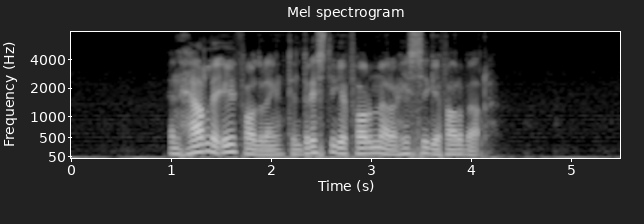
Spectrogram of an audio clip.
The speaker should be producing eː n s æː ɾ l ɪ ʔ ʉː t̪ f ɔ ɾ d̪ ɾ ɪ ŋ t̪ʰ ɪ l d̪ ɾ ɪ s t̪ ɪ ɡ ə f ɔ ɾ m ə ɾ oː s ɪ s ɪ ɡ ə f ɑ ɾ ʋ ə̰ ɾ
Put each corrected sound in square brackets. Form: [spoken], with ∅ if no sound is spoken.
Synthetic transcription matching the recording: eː n [h] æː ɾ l ɪ ʔ ʉː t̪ f ɔ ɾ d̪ ɾ ɪ ŋ t̪ʰ ɪ l d̪ ɾ ɪ s t̪ ɪ ɡ ə f ɔ ɾ m ə ɾ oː [h] ɪ s ɪ ɡ ə f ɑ ɾ ʋ ə̰ ɾ

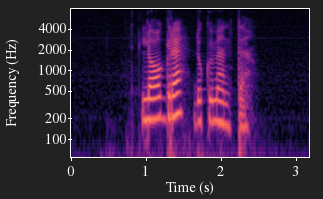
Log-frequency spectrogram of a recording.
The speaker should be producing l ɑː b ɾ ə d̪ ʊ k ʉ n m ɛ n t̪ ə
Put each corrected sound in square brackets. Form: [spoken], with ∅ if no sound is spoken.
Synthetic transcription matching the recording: l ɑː [ɡ] ɾ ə d̪ ʊ k ʉ [∅] m ɛ n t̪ ə

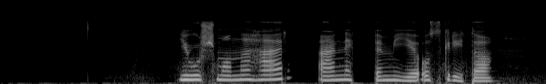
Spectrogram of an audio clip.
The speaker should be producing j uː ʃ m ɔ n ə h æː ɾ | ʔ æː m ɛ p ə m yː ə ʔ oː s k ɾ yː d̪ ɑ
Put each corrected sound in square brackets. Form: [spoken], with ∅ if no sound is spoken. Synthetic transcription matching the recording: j uː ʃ m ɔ n ə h æː ɾ | ʔ æː [ɳ] ɛ p ə m yː ə ʔ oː s k ɾ yː [t̪] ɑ

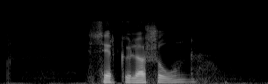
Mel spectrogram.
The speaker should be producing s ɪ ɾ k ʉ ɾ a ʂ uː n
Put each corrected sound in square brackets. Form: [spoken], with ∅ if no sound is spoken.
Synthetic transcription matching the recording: s ɪ ɾ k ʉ [l] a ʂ uː n

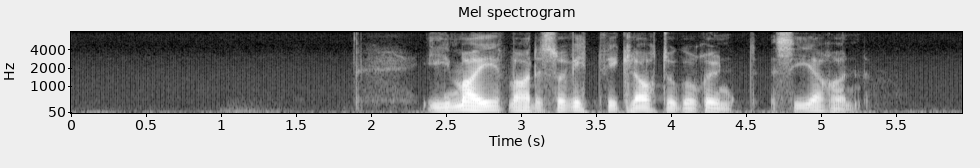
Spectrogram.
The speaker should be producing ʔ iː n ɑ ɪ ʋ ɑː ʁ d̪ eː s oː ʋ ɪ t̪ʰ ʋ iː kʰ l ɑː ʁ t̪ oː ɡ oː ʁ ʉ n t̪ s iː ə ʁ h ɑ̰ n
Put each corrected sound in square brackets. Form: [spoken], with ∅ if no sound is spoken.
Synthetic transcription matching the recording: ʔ iː [m] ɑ ɪ ʋ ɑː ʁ d̪ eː s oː ʋ ɪ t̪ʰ ʋ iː kʰ l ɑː ʁ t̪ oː ɡ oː ʁ ʉ n t̪ s iː ə ʁ h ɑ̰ n

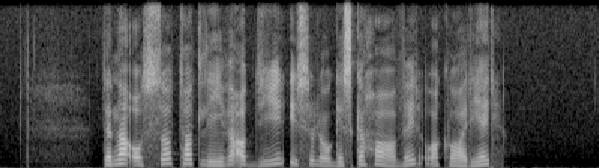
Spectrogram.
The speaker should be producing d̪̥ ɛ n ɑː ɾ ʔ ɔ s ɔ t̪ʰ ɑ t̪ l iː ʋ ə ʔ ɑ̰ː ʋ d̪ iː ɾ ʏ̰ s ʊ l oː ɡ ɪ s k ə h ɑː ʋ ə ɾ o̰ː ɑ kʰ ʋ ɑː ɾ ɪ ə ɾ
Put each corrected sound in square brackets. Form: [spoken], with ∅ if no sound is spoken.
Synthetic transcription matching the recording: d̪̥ ɛ n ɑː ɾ ʔ ɔ s ɔ t̪ʰ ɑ t̪ l iː ʋ ə ʔ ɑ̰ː ʋ d̪ [yː] ɾ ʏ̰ s ʊ l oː ɡ ɪ s k ə h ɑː ʋ ə ɾ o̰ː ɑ kʰ ʋ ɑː ɾ ɪ ə ɾ

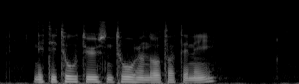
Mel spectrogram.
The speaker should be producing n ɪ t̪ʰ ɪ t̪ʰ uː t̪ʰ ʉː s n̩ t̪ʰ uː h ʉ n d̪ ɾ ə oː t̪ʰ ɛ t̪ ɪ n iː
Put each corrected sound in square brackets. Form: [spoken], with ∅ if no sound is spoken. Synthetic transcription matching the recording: n ɪ [t̪] ɪ t̪ʰ uː t̪ʰ ʉː s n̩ t̪ʰ uː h ʉ n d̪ ɾ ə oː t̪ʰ ɛ t̪ ɪ n iː

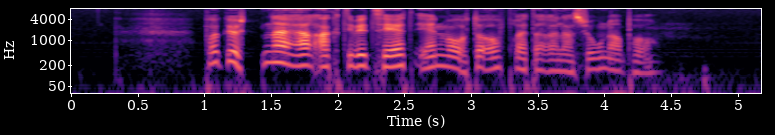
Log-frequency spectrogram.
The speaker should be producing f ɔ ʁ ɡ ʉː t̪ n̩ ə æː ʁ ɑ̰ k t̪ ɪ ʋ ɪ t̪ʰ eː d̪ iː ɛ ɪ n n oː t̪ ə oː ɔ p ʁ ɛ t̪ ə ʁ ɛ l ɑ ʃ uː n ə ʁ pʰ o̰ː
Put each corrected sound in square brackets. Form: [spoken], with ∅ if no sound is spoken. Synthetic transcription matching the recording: f ɔ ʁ ɡ [ʉ] t̪ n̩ ə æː ʁ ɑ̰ k t̪ ɪ ʋ ɪ t̪ʰ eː [t̪] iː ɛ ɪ n [m] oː t̪ ə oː ɔ p ʁ ɛ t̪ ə ʁ ɛ l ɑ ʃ uː n ə ʁ pʰ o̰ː

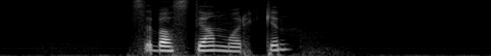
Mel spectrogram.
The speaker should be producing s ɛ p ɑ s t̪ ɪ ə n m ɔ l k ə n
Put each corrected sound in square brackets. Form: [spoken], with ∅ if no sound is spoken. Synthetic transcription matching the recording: s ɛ [b] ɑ s t̪ ɪ [ɑ] n m ɔ [ɾ] k ə n

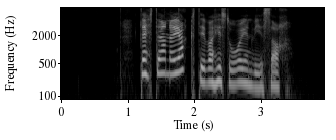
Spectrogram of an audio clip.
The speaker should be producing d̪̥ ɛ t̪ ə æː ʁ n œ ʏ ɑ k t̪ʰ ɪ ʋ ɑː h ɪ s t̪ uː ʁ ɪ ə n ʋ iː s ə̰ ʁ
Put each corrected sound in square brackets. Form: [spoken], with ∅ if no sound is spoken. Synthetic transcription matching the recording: d̪̥ ɛ t̪ ə æː ʁ n œ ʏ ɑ k [t̪] ɪ ʋ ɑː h ɪ s t̪ uː ʁ ɪ ə n ʋ iː s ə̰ ʁ

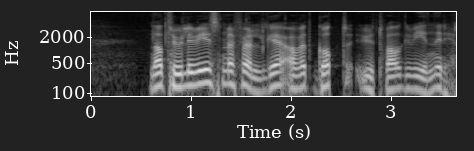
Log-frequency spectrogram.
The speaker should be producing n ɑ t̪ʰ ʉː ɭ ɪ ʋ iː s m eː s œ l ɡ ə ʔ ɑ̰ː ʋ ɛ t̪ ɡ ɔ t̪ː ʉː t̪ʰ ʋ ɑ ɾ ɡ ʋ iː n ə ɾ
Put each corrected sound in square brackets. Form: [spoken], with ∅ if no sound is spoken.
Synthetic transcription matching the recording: n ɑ t̪ʰ ʉː ɭ ɪ ʋ iː s m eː [f] œ l ɡ ə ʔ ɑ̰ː ʋ ɛ t̪ ɡ ɔ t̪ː ʉː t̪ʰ ʋ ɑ [l] ɡ ʋ iː n ə ɾ

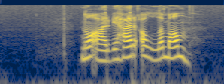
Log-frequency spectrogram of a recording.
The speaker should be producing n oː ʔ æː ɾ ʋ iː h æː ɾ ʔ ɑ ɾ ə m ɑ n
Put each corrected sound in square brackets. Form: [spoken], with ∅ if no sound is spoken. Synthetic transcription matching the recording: n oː ʔ æː ɾ ʋ iː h æː ɾ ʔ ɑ [l] ə m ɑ n

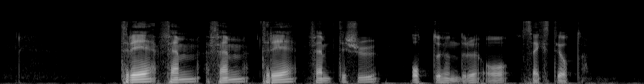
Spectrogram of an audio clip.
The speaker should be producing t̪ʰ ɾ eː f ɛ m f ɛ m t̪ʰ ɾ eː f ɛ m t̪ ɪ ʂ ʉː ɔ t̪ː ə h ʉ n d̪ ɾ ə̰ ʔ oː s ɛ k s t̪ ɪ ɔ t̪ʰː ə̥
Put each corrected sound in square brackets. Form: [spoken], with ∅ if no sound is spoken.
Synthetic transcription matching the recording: t̪ʰ ɾ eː f ɛ m f ɛ m t̪ʰ ɾ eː f ɛ m t̪ ɪ ʂ ʉː ɔ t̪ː ə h ʉ n d̪ ɾ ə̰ ʔ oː s ɛ k s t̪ ɪ ɔ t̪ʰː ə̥

